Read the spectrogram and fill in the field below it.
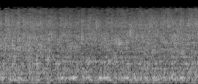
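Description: Steady rushing and splashing of water as an aquaponics sump pump runs continuously, a constant close wash with no pauses.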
